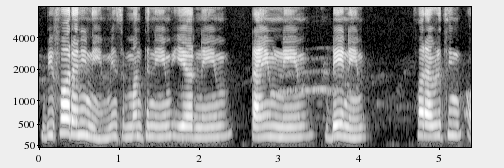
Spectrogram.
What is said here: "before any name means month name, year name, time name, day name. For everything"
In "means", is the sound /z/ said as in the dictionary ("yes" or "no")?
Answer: no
